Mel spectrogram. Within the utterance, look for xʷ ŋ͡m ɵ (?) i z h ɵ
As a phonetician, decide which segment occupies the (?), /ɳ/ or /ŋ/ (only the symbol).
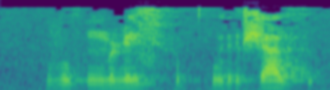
ɳ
